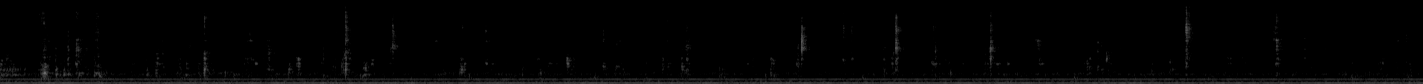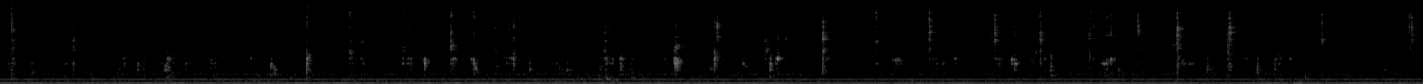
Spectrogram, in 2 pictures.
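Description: A person chewing and eating boiled chicken with chopsticks: faint wet mouth sounds with many short sharp clicks at irregular intervals, coming more often in the second half, over a steady low hum.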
